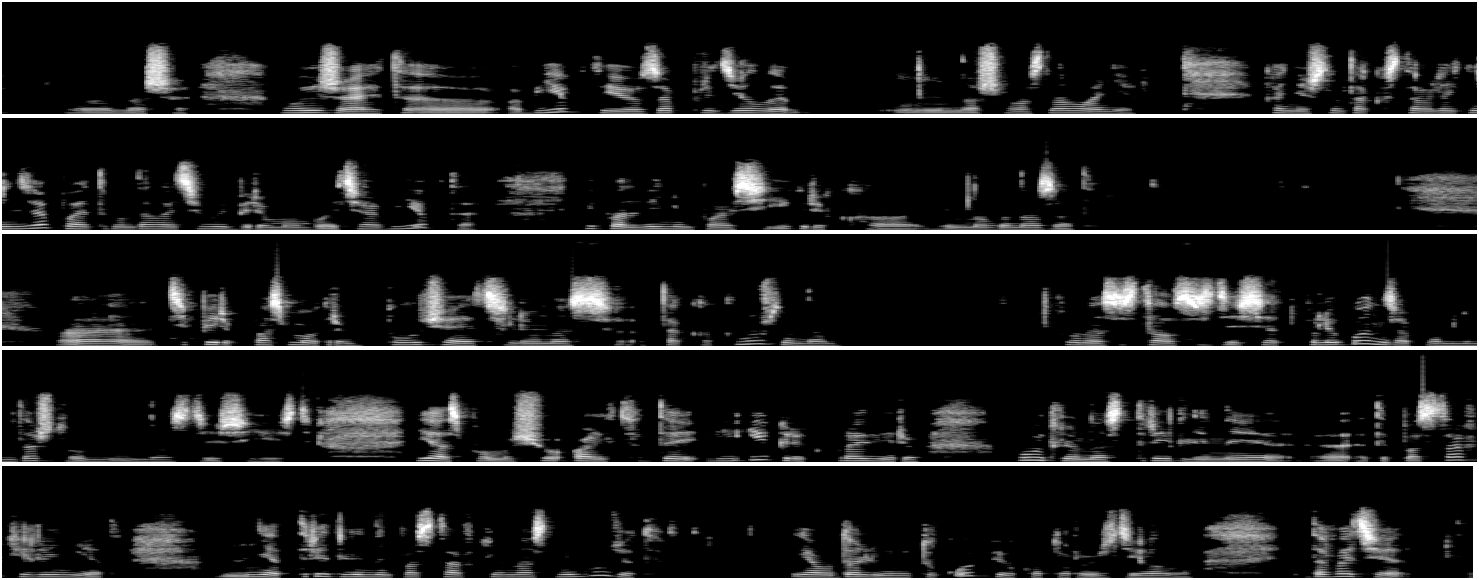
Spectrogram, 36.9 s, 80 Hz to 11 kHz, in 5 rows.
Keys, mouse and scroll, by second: 5.4 middle click, 6.3 Tab, 8.1-9.9 right drag, 9.9 middle click, 10.7-11.7 drag, 13.8 right click, 14.5-17.5 middle drag, 17.7-19.5 right drag, 19.6-22.9 right drag, 25.3 alt+d, 31.9 x, 33.8 middle click, 35.1 right click, 36.1-36.8 right drag.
